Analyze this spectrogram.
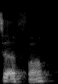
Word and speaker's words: Tchofor: chopper dig so uh it's actually pronounced tougher okay you can it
